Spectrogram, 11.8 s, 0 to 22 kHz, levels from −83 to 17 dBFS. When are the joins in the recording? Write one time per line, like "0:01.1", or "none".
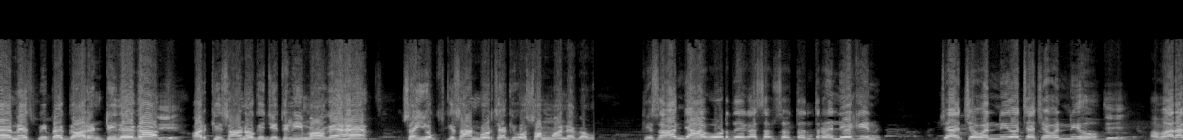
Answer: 0:06.0

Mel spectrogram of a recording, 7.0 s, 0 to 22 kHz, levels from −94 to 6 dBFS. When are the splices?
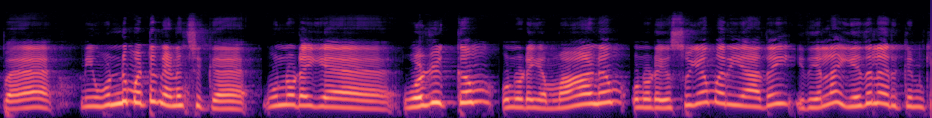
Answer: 0:01.9
0:02.9
0:03.7
0:04.7
0:06.0

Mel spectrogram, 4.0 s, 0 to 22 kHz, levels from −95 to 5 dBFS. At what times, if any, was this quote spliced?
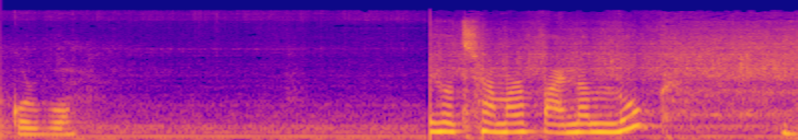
0:02.1

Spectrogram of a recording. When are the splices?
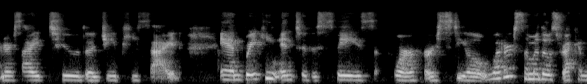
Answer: none

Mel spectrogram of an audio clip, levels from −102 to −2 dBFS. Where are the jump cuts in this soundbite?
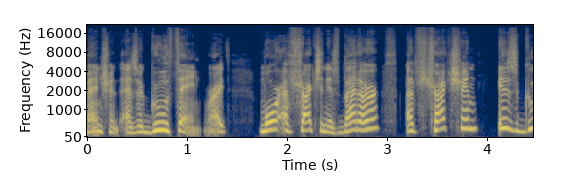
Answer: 0:03.0

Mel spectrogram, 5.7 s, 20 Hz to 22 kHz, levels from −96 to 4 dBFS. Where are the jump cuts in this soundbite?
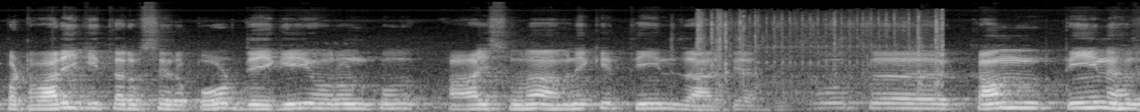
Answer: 0:04.3

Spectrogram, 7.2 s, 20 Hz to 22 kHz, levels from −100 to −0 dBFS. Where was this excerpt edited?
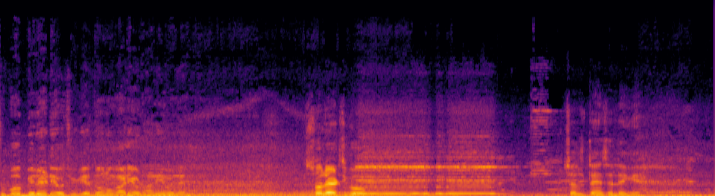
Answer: none

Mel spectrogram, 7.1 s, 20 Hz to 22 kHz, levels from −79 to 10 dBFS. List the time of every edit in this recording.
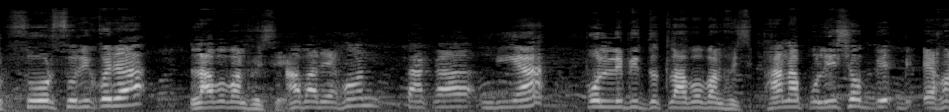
0:05.7

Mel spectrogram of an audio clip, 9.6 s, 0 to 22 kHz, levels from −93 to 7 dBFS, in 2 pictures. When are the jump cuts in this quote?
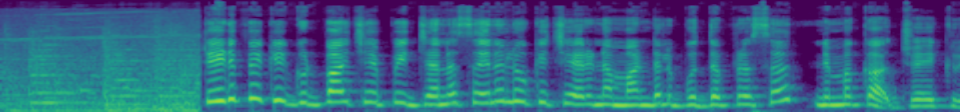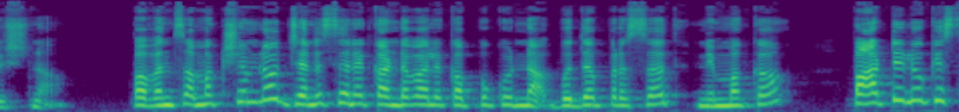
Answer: none

